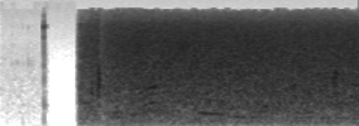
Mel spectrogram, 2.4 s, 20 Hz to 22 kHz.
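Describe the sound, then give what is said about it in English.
A steady, dense roar of a waterfall tumbling down about 60-70 feet beside a river starts abruptly after a brief click and continues loud and unbroken. “There's a river, there's a waterfall tumbling down probably 60-70 feet.”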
